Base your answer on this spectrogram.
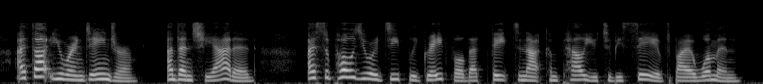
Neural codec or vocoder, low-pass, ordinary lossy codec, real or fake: codec, 16 kHz, 0.9 kbps, LongCat-Audio-Codec; 7.2 kHz; Opus, 24 kbps; fake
